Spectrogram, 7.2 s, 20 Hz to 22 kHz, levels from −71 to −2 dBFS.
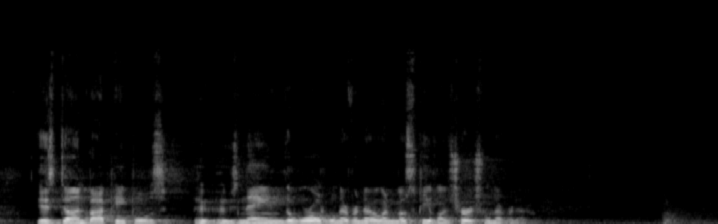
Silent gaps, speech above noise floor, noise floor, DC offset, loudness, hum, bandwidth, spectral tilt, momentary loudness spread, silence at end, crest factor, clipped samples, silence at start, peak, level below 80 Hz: none; 37 dB; -60 dBFS; under 0.1%; -23 LUFS; none; 16 kHz; -6.5 dB/octave; 12 LU; 0.5 s; 18 dB; under 0.1%; 0.35 s; -6 dBFS; -66 dBFS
